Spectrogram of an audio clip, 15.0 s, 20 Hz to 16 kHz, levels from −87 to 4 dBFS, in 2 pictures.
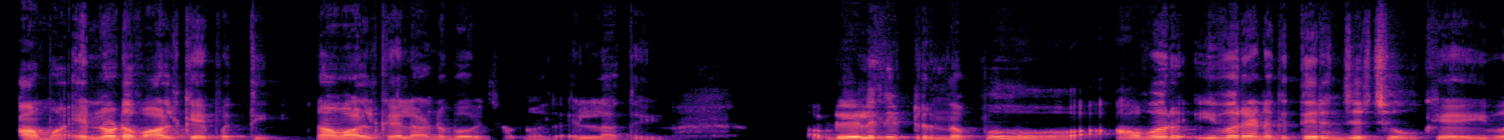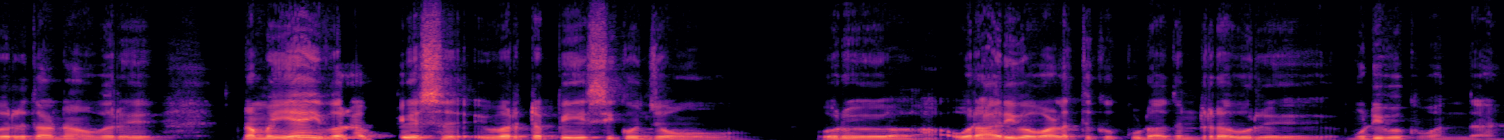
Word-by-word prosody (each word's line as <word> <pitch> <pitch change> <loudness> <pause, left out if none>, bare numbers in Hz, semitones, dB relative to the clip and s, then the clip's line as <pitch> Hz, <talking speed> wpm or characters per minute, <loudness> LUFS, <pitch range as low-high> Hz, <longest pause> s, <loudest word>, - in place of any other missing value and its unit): ஆமா, - - +2
என்னோட - - +6
வாழ்க்கைய - - +3
பத்தி. 465 0 -8 0.3
நான் 105 -1 +4
வாழ்க்கையில 105 -1 0
அனுபவிச்ச 95 0 -7 0.2
எல்லாத்தையும். 90 -1 -10 0.7
அப்படி - - 0
எழுதிட்டு 205 +7 +2
இருந்தப்போ 120 - -3 0.7
அவரு 205 +2 +3 0.2
இவரு 175 -1 +5
எனக்கு 145 -1 -3
தெரிஞ்சிருச்சு 155 -2 +1
ஓகே, 125 -1 -3 0.2
இவரு 115 +3 0
தான 120 -1 -1
அவரு. 105 0 -3 0.6
நம்ம 125 +1 +3
ஏன் 180 -1 +5
இவர 130 -6 +2 0.7
இவர்ட 120 +1 +2
பேசி 120 +1 +1
கொஞ்சம் 110 -4 -2 0.7
ஒரு 100 -1 0 0.5
ஒரு - - +4
அறிவ 125 +4 +3
வளர்த்துக்க 110 0 -2
கூடாதுன்ற 100 +1 -4 0.2
ஒரு 95 -2 -3 0.4
முடிவுக்கு 115 0 -3
வந்தேன். 90 0 -16
115 Hz, 130 wpm, -24 LUFS, 105-145 Hz, 0.7 s, என்னோட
